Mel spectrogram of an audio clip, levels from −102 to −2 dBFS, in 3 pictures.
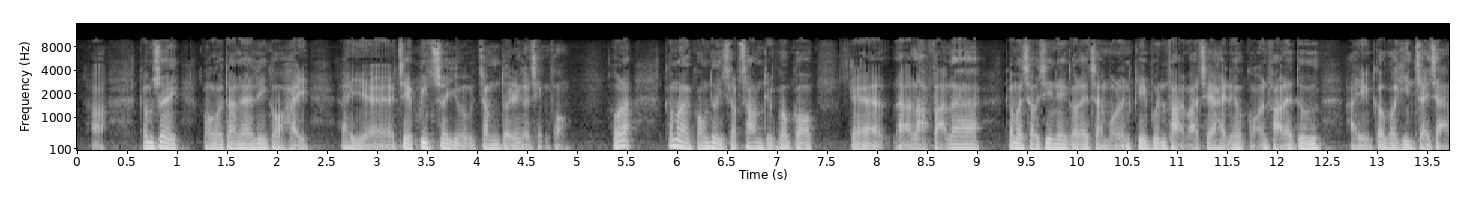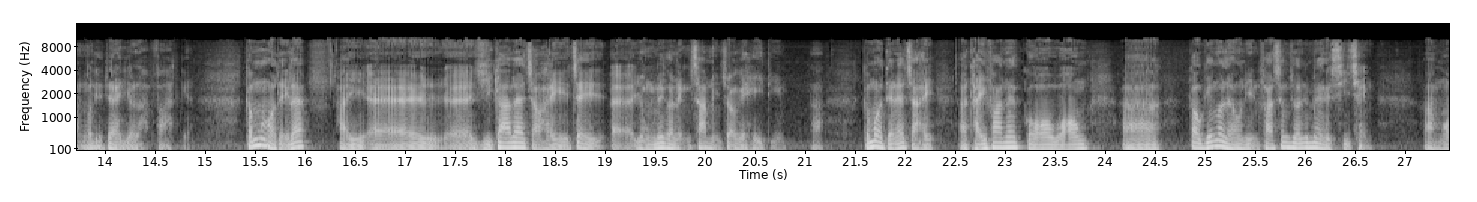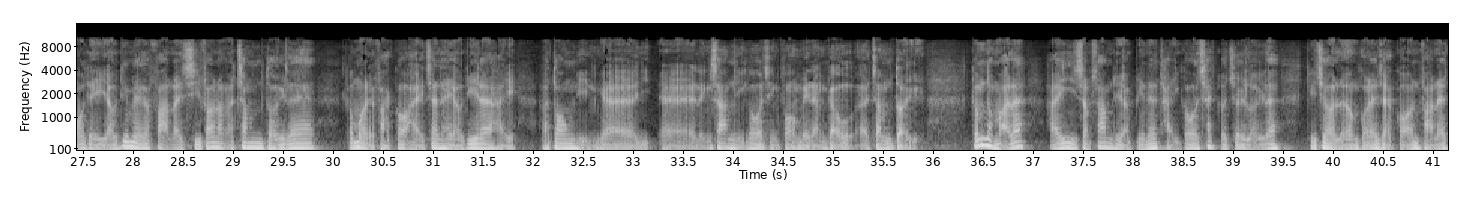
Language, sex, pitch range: Chinese, male, 115-135 Hz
